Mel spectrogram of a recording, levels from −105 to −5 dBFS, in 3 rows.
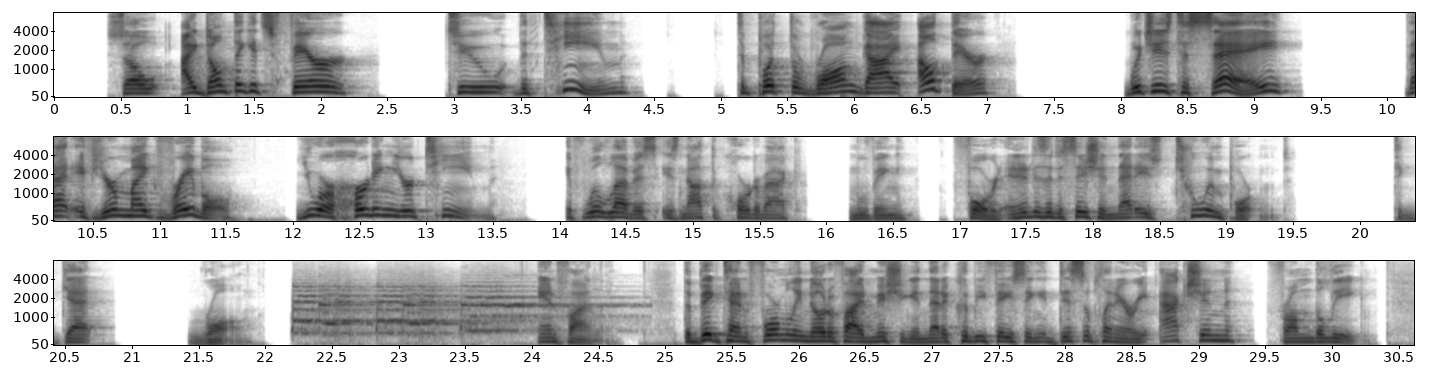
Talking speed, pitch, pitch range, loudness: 135 wpm, 155 Hz, 125-190 Hz, -23 LUFS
